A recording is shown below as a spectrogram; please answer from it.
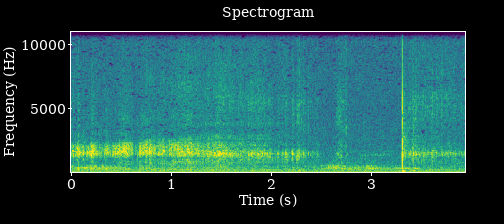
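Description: The cardstock cover of a small pocket Field Notes paper notebook is scratched with long nails and its pages are flipped. A soft, steady scratching hiss with a mid-range rasp fills the first half, then thins out before a single sharp papery snap near the end. It is quiet and close throughout.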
